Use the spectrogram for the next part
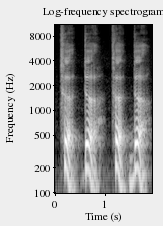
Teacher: For t, the tongue's slightly more forward when it hits the roof of the mouth. In phonetics, they're both called alveolars. Means the tip of the tongue flicks against the alveolar ridge.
